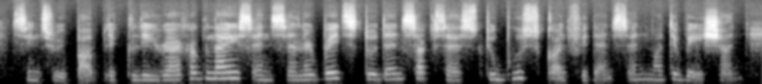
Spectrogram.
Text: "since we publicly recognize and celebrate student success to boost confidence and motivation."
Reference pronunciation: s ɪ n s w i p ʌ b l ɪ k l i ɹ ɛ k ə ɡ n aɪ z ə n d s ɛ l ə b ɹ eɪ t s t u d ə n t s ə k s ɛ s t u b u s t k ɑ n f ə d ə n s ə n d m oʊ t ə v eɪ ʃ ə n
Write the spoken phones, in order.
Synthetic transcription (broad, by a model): s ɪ n s w i p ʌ b l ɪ k l i ɹ ɛ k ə ɡ n aɪ s ə n d s ɛ l ə b ɹ eɪ t s t u d ə n t s ə k s ɛ s t u b u s t k ɑ n f ə d ə n s ə n d m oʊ t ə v eɪ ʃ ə n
